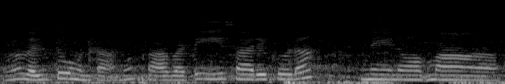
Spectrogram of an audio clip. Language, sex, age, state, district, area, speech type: Telugu, female, 18-30, Andhra Pradesh, Kadapa, urban, spontaneous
